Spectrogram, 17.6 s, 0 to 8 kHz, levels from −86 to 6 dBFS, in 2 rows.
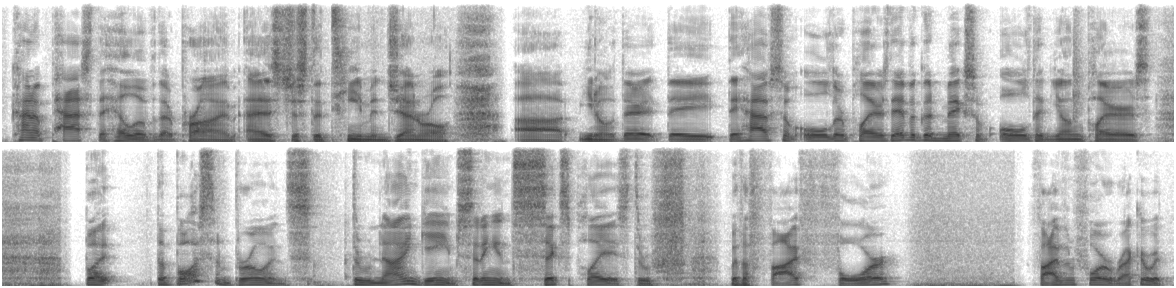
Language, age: English, 30-49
